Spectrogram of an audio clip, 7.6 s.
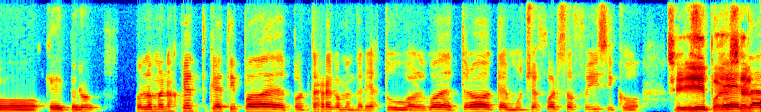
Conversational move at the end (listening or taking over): taking over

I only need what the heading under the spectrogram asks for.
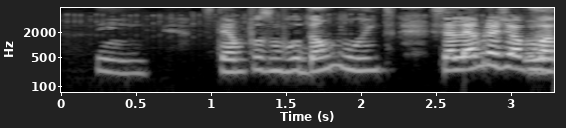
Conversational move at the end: listening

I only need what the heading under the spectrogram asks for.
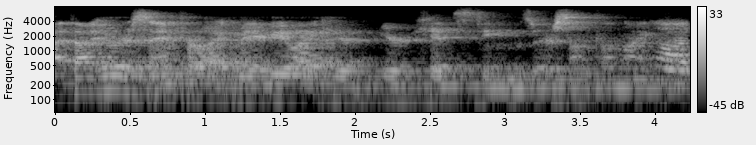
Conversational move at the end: taking over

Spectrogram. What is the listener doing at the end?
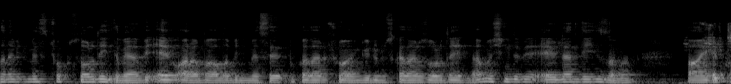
taking over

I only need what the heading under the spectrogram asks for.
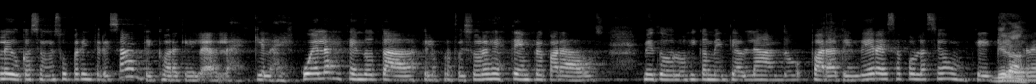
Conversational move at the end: taking over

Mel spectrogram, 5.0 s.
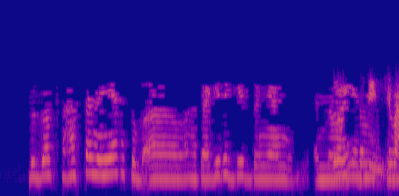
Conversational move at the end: taking over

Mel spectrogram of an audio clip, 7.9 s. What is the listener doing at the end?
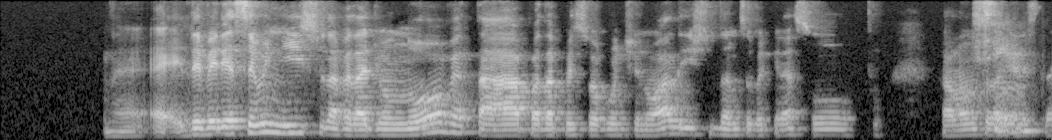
listening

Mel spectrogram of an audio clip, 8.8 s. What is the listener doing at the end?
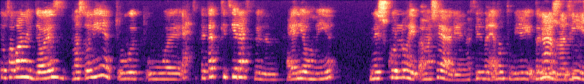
taking over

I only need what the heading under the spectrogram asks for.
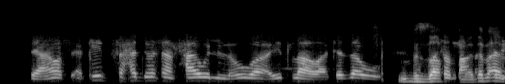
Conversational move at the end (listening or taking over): taking over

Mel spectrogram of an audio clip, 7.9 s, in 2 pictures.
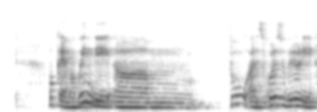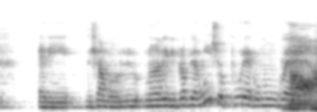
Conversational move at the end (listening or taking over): taking over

